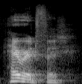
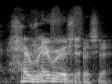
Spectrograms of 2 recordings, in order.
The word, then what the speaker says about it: Herefordshire: Herefordshere? – Herefordshire. – Herefordshire in England. It's very near Wales. There's a long... Yeah, how do you say... How do you say Herefordshire? – Herefordshire.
